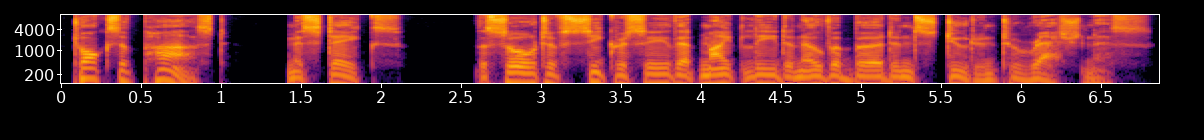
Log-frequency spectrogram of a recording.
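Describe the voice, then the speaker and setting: A man narrating a scripted first-person detective story in a measured, brooding, literary manner. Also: low-pitched, dry recording, clean studio sound.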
